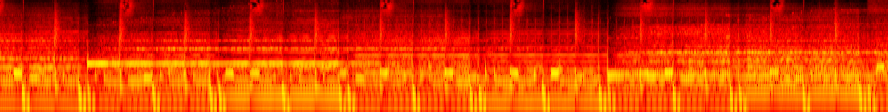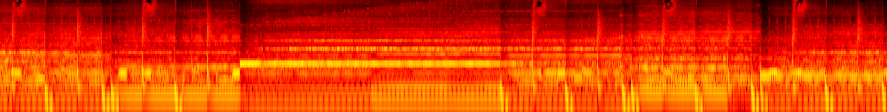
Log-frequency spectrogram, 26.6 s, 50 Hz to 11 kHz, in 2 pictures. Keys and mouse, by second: 2.1-2.7 right drag, 3.8 click, 4.6 click, 4.9-9.1 drag, 10.5 Tab, 10.7 Tab, 11.1 3, 12.7-13.3 drag, 13.3 Tab, 13.5 Tab, 17.4 ctrl+b, 24.1 middle drag, 24.4 Tab, 24.7 Tab, 24.9-26.1 middle drag.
